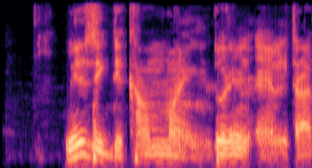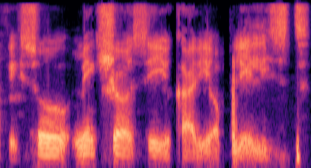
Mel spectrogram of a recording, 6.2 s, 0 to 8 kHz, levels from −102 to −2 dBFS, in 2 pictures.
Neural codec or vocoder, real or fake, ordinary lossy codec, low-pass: vocoder, 22.05 kHz, 80 mel bands, WaveNeXt; fake; AAC, 48 kbps; 7.2 kHz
